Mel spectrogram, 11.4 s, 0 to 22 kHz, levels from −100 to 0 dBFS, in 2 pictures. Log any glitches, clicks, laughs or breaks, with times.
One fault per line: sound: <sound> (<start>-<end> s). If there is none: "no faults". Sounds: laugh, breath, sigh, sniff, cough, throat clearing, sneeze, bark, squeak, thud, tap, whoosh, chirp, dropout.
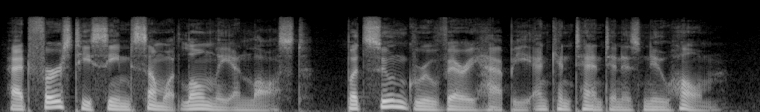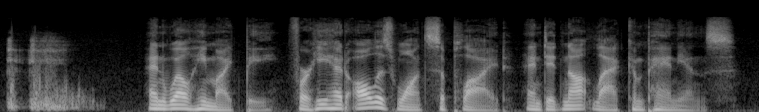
sound: throat clearing (5.7-6.5 s)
